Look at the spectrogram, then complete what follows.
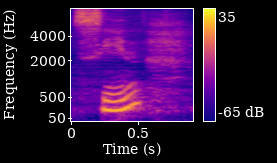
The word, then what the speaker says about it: سين: see here it's a easy to pronounce scene almost like the letter s in English but the only difficulty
